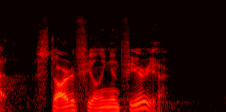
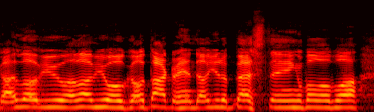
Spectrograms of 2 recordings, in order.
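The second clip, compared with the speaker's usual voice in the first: high, loud gushing thanks; gushing couple; 9 semitones higher, 6 dB louder than usual. Retold or imitated. Reconciled couple thanking their counselor, gushing. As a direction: ham up the overjoyed couple.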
